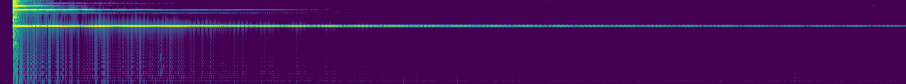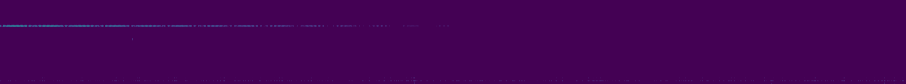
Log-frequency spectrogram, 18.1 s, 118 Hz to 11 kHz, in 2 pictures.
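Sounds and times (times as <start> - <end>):
tingsha cymbals ringing: 0.0 - 11.0.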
